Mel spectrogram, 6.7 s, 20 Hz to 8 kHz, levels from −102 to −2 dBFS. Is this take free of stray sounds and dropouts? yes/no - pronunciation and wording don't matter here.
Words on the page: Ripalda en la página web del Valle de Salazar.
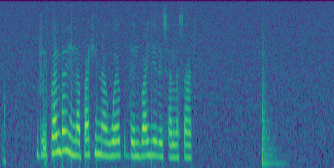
no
